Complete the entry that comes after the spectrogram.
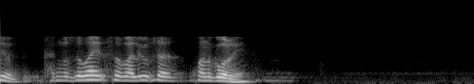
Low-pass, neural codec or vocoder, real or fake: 3.6 kHz; codec, 16 kHz in and 24 kHz out, 0.9 kbps, LongCat-Audio-Codec, four codebook decoder; fake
